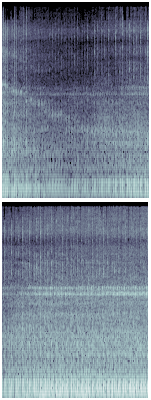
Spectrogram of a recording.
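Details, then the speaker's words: Turbocharged lawnmower engine (small single-cylinder) running at about three and a half beats a second, then rising fuller and lumpy; owner suspects overfueling since closing the choke helped, may need a smaller jet; unconfirmed. "But I don't know yet because it sounds like it's overfueling because if I close that, it ran better. So I might have to kick down the jet. Maybe it's sucking too much fuel."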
